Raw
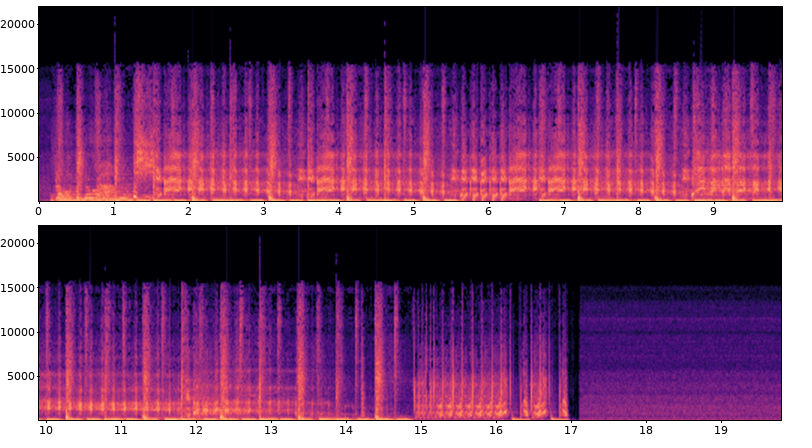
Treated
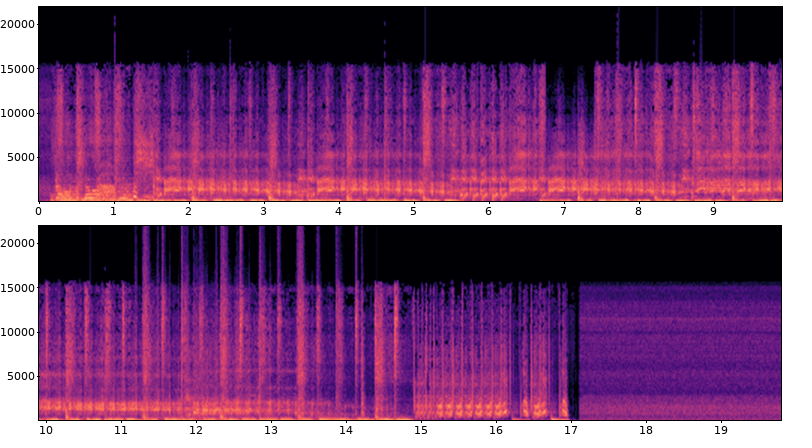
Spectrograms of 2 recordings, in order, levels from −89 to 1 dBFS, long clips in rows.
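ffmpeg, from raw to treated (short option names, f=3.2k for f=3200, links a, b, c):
-filter_complex "[0:a]asettb=1/sr,asplit=3[a][b][c];[a]atrim=end=1.224[d];[b]atrim=start=1.22:end=5.1,asetpts=PTS-STARTPTS,afade=t=in:d=0.004:c=qsin,afade=t=out:st=3.876:d=0.004:c=qsin,highshelf=f=4.9k:g=-11[e];[c]atrim=start=5.096[f];[d][e]acrossfade=d=0.004:c1=hsin:c2=qsin[g];[g][f]acrossfade=d=0.004:c1=qsin:c2=hsin,asettb=1/sr,asplit=3[h][i][j];[h]atrim=end=6.754[k];[i]atrim=start=6.75:end=7.41,asetpts=PTS-STARTPTS,afade=t=in:d=0.004:c=qsin,afade=t=out:st=0.656:d=0.004:c=qsin,highpass=110,lowpass=4k[l];[j]atrim=start=7.406[m];[k][l]acrossfade=d=0.004:c1=hsin:c2=qsin[n];[n][m]acrossfade=d=0.004:c1=qsin:c2=hsin,asettb=1/sr,asplit=3[o][p][q];[o]atrim=end=8.544[r];[p]atrim=start=8.54:end=9.1,asetpts=PTS-STARTPTS,afade=t=in:d=0.004:c=qsin,afade=t=out:st=0.556:d=0.004:c=qsin,asuperstop=centerf=800:order=20:qfactor=2.9[s];[q]atrim=start=9.096[t];[r][s]acrossfade=d=0.004:c1=hsin:c2=qsin[u];[u][t]acrossfade=d=0.004:c1=qsin:c2=hsin,asettb=1/sr,asplit=3[v][w][x];[v]atrim=end=11.184[y];[w]atrim=start=11.18:end=14.36,asetpts=PTS-STARTPTS,afade=t=in:d=0.004:c=qsin,afade=t=out:st=3.176:d=0.004:c=qsin,aeval=exprs='(tanh(5.01*val(0)+0.5)-tanh(0.5))/5.01':c=same[z];[x]atrim=start=14.356[aa];[y][z]acrossfade=d=0.004:c1=hsin:c2=qsin[ab];[ab][aa]acrossfade=d=0.004:c1=qsin:c2=hsin,asettb=1/sr,asplit=3[ac][ad][ae];[ac]atrim=end=15.214[af];[ad]atrim=start=15.21:end=16.51,asetpts=PTS-STARTPTS,afade=t=in:d=0.004:c=qsin,afade=t=out:st=1.296:d=0.004:c=qsin,lowshelf=f=250:g=-11.5[ag];[ae]atrim=start=16.506[ah];[af][ag]acrossfade=d=0.004:c1=hsin:c2=qsin[ai];[ai][ah]acrossfade=d=0.004:c1=qsin:c2=hsin,tiltshelf=f=970:g=-6,alimiter=limit=-11.5dB:level=0:latency=1:release=59,equalizer=f=3.5k:t=o:w=1.2:g=-15,volume=4dB"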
